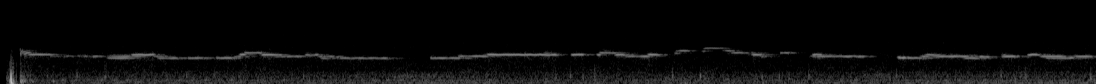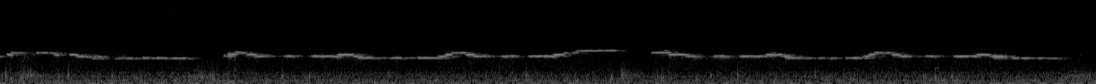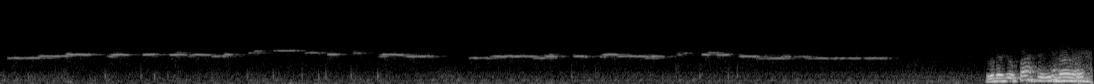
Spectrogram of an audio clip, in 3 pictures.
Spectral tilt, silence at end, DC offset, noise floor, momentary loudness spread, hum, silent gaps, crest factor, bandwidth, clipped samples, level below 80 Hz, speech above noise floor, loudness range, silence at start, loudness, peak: -8.5 dB/octave; 0 s; under 0.1%; -51 dBFS; 9 LU; none; none; 24 dB; 14 kHz; under 0.1%; -54 dBFS; 33 dB; 2 LU; 0.05 s; -32 LUFS; -8 dBFS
